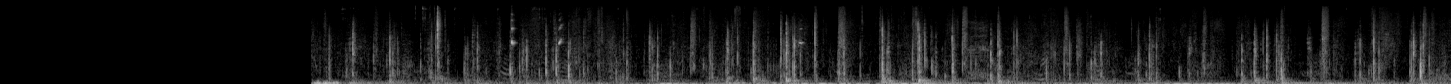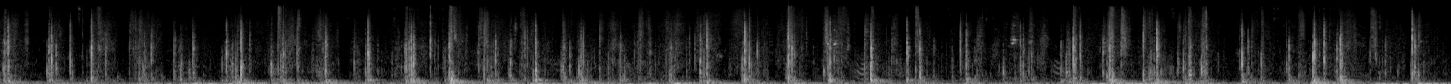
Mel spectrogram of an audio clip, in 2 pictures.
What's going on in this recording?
Pessoas trotando
Boom e Neumann
Gravado para a disciplina de Captação e Edição de Áudio do curso Rádio, TV e Internet, Universidade Anhembi Morumbi. São Paulo-SP. Brasil.
footstep, foot, step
